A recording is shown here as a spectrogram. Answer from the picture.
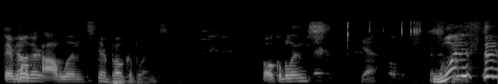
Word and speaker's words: Bokoblin: I gotta do no other dungeon, or fight Mochablins until my eyeballs bleed, and That then was where steal my their demo- like shit.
